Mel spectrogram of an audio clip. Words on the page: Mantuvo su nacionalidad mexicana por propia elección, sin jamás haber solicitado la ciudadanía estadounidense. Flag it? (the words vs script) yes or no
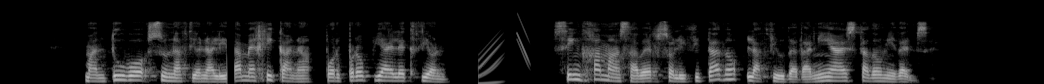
no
